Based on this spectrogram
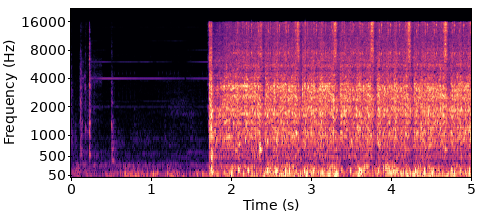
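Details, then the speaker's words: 2010 VW Passat with misfire, compression test cranking on jump pack: brisk, even cranking with steady matching compression pulses; all cylinders within spec; normal cranking. "we're good they're all within perfect spec so we get this last one"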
